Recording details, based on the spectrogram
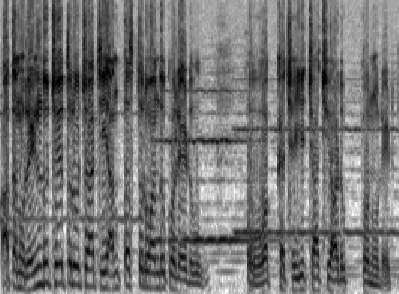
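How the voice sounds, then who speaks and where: An actor playing a middle-aged family man who makes wry asides and gives a slow solemn speech. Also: a little high, very animated, over music. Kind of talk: Telugu film melodrama.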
